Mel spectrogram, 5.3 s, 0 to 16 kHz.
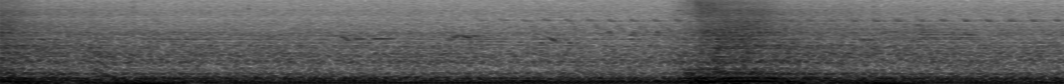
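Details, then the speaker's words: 2002 Acura TL Type S in drive, light throttle tap to 1000-1500 rpm, heard from inside the car: low engine rumble with a dull knock/chirp as revs rise, from worn front and side engine mounts letting the engine shift. "you really don't need to give it that much gas and from inside here you'll probably hear a little chirp so let's give it a try heard a little bit of a knock"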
